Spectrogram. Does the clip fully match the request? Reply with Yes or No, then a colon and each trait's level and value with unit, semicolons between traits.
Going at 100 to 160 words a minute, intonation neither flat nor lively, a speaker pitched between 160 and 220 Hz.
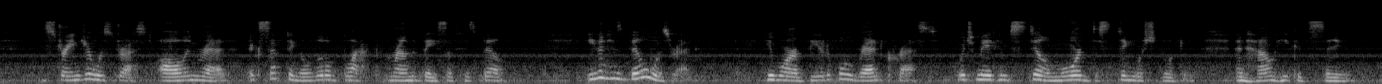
No: average, 175 wpm; average, 3.4 semitones; high, 190 Hz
